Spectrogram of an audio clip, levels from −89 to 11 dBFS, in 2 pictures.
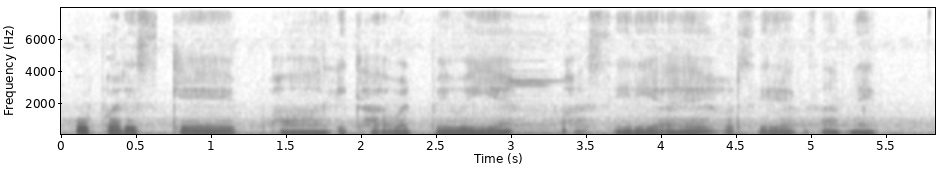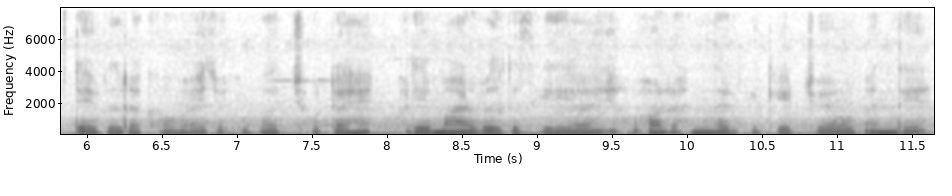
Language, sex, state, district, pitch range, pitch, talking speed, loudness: Hindi, female, Bihar, Jamui, 215-225 Hz, 215 Hz, 200 wpm, -35 LUFS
